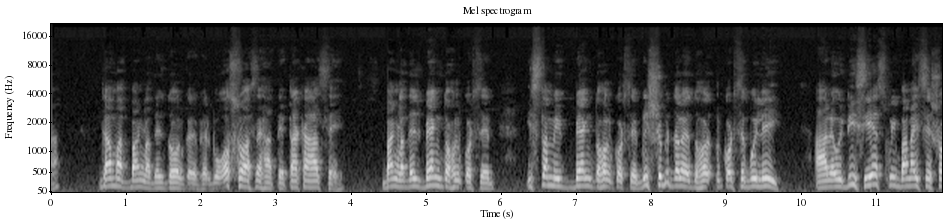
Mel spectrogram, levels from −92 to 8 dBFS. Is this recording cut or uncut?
uncut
